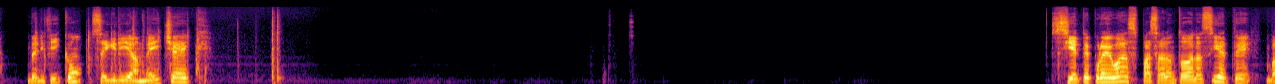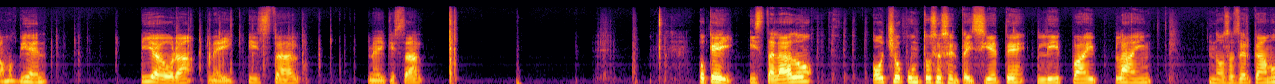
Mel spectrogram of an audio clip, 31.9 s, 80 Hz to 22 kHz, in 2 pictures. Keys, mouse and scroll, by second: 0.3 Down, 0.7-3.8 typing, 17.8-21.4 typing, 30.3 click.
